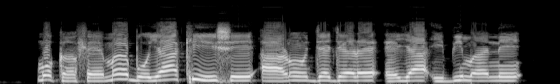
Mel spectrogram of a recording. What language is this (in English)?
Yoruba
